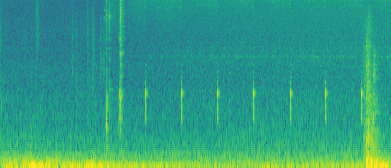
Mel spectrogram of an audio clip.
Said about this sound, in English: Now, join me for this Uber ride.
